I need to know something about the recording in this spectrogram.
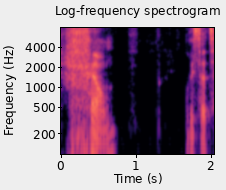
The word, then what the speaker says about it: Chelm: winter it's i think i believe it's actually pronounced helm at least that's how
